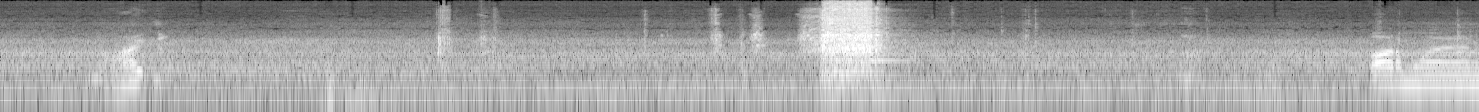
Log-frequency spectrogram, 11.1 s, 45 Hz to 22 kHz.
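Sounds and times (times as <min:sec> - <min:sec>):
power tool driving bolt: 0:05.4 - 0:07.2.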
